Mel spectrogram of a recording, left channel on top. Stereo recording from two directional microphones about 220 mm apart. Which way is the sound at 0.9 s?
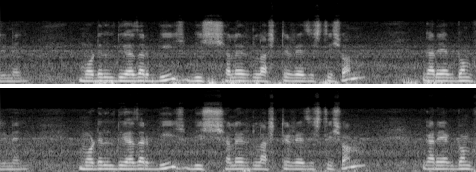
5° left (ahead or behind).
